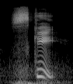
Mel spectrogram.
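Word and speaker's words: 好き: the conversation which was suki means like and the way it is pronounced in japanese is ski so it sounds like skiing but it is not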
